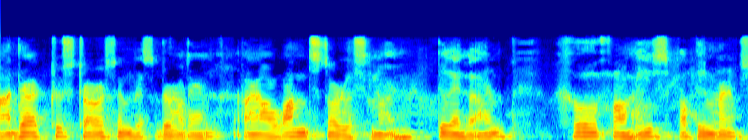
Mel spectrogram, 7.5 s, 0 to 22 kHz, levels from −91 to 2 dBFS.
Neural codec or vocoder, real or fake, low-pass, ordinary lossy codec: codec, 16 kHz, 1 kbps, FreqCodec, larger model; fake; 7.2 kHz; none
